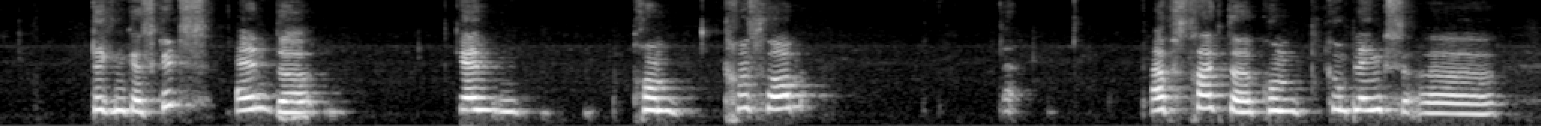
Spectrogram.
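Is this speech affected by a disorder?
Yes: stuttering; led to rejection from computer science master's program; here prolonged sounds.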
